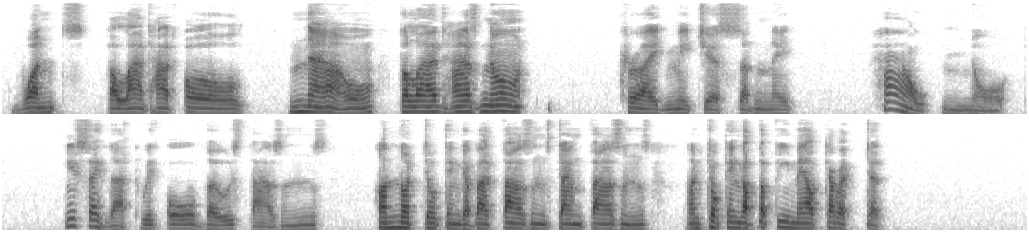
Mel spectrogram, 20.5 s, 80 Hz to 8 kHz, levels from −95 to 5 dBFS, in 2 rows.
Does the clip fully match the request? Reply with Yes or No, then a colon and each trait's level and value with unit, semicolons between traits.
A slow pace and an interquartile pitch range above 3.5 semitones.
Yes: slow, 100 wpm; average, 4.2 semitones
